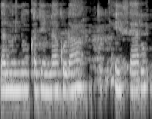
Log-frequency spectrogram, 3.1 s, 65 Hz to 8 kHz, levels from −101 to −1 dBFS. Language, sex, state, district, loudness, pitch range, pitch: Telugu, female, Telangana, Karimnagar, -22 LUFS, 210-230 Hz, 215 Hz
